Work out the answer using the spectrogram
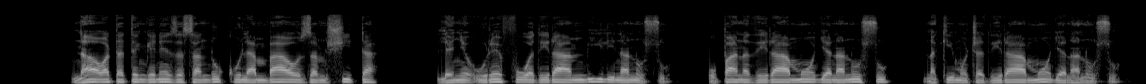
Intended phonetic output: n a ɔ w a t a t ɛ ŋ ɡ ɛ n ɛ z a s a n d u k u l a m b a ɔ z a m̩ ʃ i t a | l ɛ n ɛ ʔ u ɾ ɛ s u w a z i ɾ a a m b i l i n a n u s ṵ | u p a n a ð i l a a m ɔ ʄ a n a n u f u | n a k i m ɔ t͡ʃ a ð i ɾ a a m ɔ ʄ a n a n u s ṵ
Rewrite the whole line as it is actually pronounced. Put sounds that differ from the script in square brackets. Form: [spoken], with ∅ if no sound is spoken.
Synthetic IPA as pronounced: n a ɔ w a t a t ɛ ŋ ɡ ɛ n ɛ z a s a n d u k u l a m b a ɔ z a m̩ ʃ i t a | l ɛ [ɲ] ɛ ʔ u ɾ ɛ [f] u w a [ð] i ɾ a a m b i l i n a n u s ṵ | u p a n a ð i [ɾ] a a m ɔ ʄ a n a n u [s] u | n a k i m ɔ t͡ʃ a ð i ɾ a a m ɔ ʄ a n a n u s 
